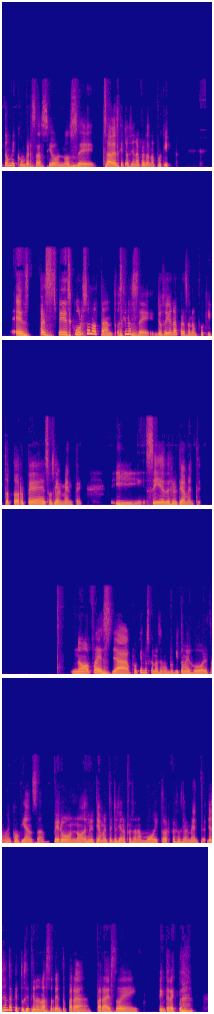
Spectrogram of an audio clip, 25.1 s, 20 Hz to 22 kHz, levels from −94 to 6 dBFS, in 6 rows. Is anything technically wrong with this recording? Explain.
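No, nothing is technically wrong with this audio.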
